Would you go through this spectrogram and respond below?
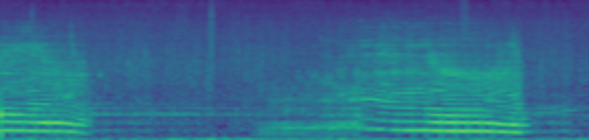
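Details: Humpback whale singing, a single animal: two long harmonic moaning units, each gliding downward then holding a low tone, separated by a quieter grumbling low pulse.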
